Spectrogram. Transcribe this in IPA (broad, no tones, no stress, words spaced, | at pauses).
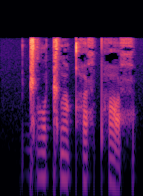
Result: ɡ͡ǁɔǁũqʰəħ pʰɑħ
